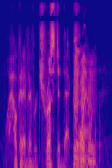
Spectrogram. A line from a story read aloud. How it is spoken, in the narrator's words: he whispers to Mercy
